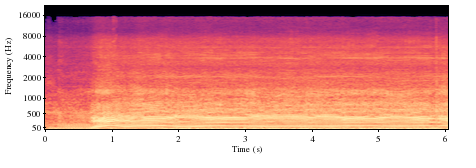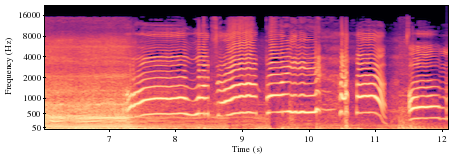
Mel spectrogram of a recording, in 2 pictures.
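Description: Mini motorcycle engine revved hard about a second in and held at high revs for about five seconds while the front wheel is up in a wheelie, then the throttle rolls off and the engine note falls away. Then the rider whoops and shouts excitedly in a high voice.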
